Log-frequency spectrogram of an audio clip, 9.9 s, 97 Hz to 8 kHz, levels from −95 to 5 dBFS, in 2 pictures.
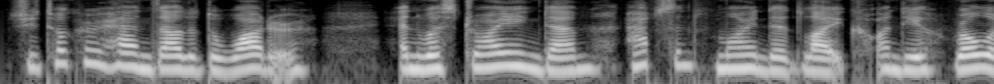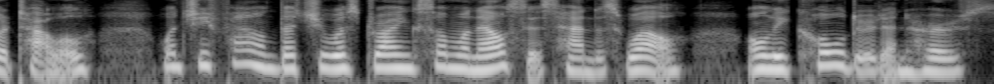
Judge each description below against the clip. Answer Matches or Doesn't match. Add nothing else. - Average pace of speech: Doesn't match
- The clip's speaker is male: Doesn't match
